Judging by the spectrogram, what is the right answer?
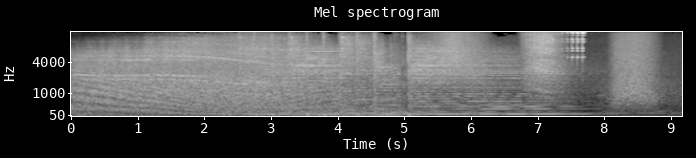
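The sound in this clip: An airplane's engines drone loudly as it approaches landing at a beach destination. The drone holds steady with sustained tonal whines, eases slightly near the end and is broken by a few brief sharp clicks.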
